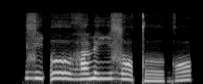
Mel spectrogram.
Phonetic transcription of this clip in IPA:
z i˥˩ ʔ ɤː˥˧ ɦ a˦˥ ɳ iː˦˥ z ɔ˥˩ t̪ ɤː˨˩ ɡ ɔ˦˥

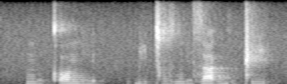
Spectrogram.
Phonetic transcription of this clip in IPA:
n o̤ kʼ ɔ n e̤ | ɓ i ǀ ɔ̤ z n e̤ z a ɡ͡b ṳ ǁ i

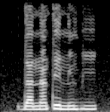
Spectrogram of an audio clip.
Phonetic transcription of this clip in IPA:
d a˨ n ã˨˦ t e˦˨ n ĩ˨˦ b i˧

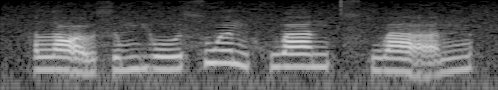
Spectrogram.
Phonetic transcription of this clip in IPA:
l ɑ̰˨˩ ʊ̯ s ɹ̩˦ m j o˧˥ ʊ̯ s w ə˥˩ n x w a˥ n t͡sʰ w a̰˨˩˦ n

